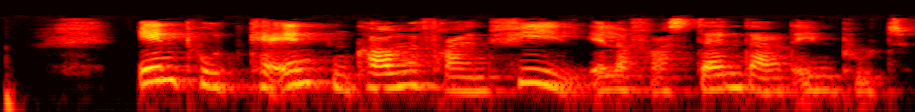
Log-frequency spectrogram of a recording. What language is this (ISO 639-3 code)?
dan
